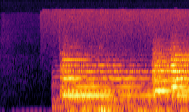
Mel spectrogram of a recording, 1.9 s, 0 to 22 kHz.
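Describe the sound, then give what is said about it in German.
Church bells ring out loudly after a short silence, their rich harmonic tones overlapping and sustaining, with a second strike adding brightness about a second later. No voices are heard. “Die 3 wird umgedreht. Die Kirchenglocken.”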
